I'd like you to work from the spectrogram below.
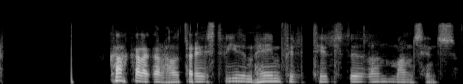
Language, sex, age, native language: Icelandic, male, 40-49, Icelandic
